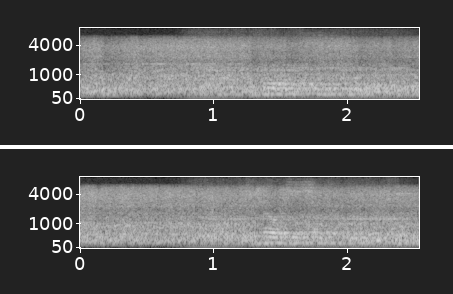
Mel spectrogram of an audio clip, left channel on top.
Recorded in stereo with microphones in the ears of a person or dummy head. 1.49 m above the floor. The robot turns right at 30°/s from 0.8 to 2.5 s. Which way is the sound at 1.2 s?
75° right.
